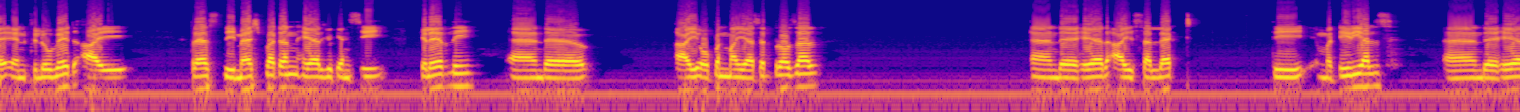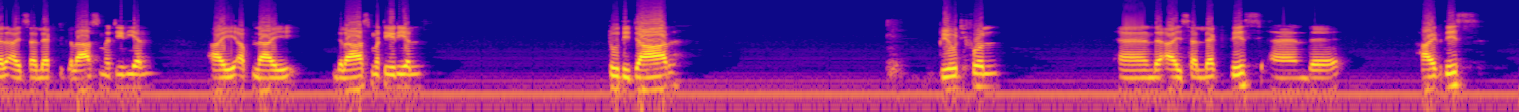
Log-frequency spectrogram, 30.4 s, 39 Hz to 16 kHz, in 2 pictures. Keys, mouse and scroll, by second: 3.5 click, 5.2 shift+middle click, 5.7 scroll up 2, 6.9 click, 8.0-10.4 drag, 13.4 click, 15.1 click, 17.0 middle click, 17.7-18.1 scroll up 2, 18.1 click, 20.8-22.3 drag, 23.4 scroll down 1, 23.6 middle click, 24.4-25.1 scroll up 1, 25.2 shift+middle click, 26.4 click, 28.8 click, 29.5 scroll down 2, 29.7 middle click, 30.1-30.3 scroll up 1.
